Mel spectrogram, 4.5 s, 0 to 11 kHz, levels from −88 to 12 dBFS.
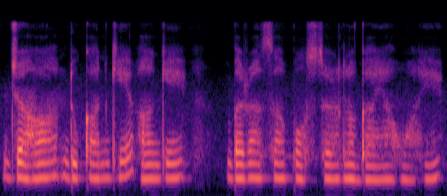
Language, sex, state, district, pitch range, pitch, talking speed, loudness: Hindi, female, Arunachal Pradesh, Papum Pare, 205-215 Hz, 210 Hz, 135 wpm, -22 LUFS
